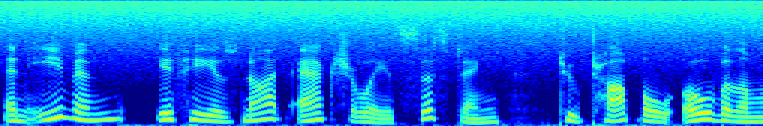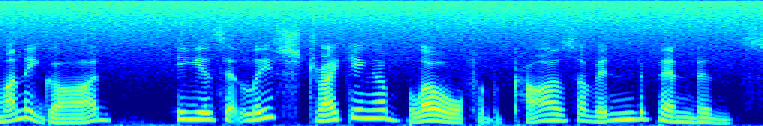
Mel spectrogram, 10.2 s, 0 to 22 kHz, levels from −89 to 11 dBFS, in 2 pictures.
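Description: A steady, thin hiss sits under the whole speech clip, rising sharply toward the top of the band and about 5 dB louder than the speech. It is low bit depth with noise shaping: the audio is held to just 4 bits, and the rounding error is fed back and pushed up into the high frequencies.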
